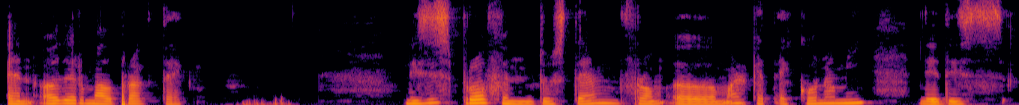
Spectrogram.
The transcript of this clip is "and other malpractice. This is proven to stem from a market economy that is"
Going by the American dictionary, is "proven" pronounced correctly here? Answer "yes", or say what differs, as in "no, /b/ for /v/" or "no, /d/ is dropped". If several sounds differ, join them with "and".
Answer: no, /f/ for /v/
